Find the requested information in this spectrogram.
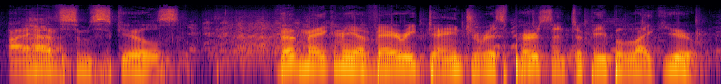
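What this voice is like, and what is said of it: Imitates another person's voice. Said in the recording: “Neeson ... do a voice”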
